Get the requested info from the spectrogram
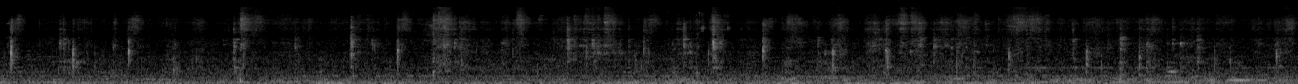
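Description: Metal shopping trolley rattling and clinking as it is pushed along, with many scattered small clicks and knocks.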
